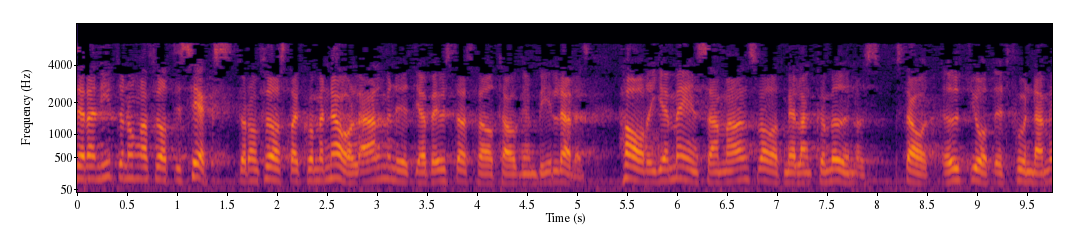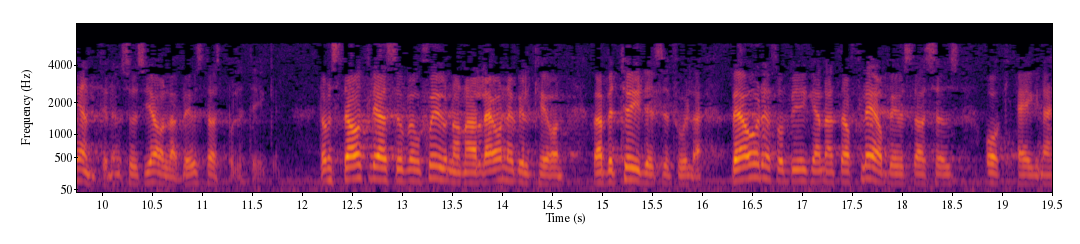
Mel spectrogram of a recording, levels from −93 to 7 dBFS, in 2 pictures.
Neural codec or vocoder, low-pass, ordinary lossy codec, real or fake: vocoder, 22.05 kHz, 80 mel bands, Vocos; 7.2 kHz; MP3, 24 kbps; fake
